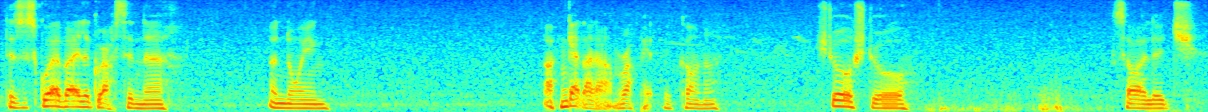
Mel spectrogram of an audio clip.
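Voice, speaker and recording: Creaky-voiced man chatting over game noise. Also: medium pitch, slow pace, pauses often, a little mellow. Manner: muttering to himself, thinking aloud. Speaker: gaming video host. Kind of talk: casual let's play commentary. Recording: noisy, rain and vehicle sounds. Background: farming game rain and vehicle noise.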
